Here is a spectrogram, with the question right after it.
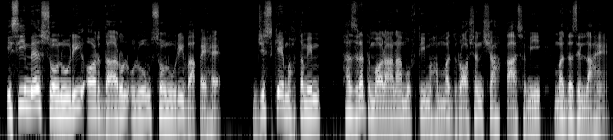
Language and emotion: Urdu, neutral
